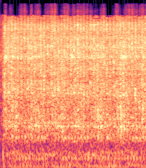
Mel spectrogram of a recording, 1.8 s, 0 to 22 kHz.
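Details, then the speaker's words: 2004 Chrysler PT Cruiser after vacuum leaks, plugs and wires fixed but still missing: rough uneven idle with dull knock and stumbling miss; timing belt found off about four cogs and very tight. Engine knocking and misfire from timing belt jumped teeth. "I did check the timing on it it is off about four cogs the belt is really tight"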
